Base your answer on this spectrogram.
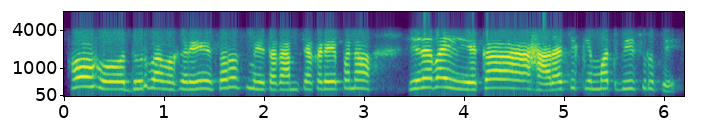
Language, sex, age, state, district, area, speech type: Marathi, female, 45-60, Maharashtra, Wardha, rural, conversation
